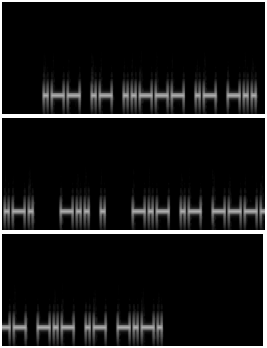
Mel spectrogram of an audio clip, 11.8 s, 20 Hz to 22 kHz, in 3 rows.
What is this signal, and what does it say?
Morse code, heard as a keyed tone, about 21 wpm, 700 Hz. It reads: WA2ADR DE KA0KAC
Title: USA Callsign DE Callsign - 6 Characters - 20wpm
